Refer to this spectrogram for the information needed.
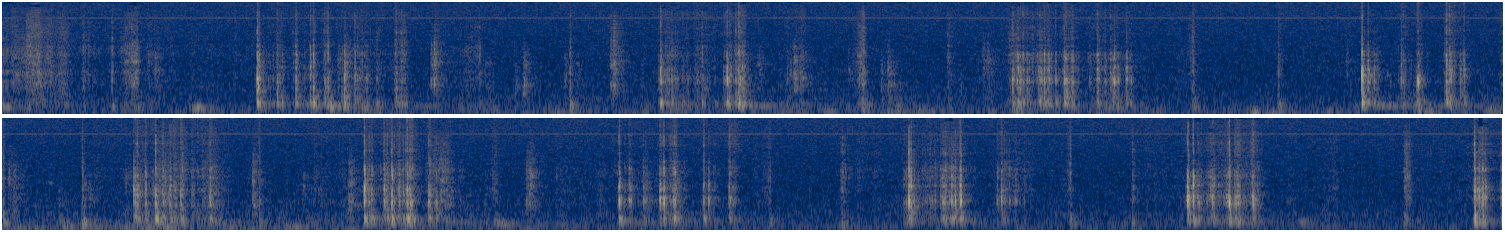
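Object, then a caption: Green floral foam block. Single fingertips poke and press new dents into the top of a solid green floral foam brick already covered in finger dents. Each press gives a short, dry, crunchy crackle with bright, brittle detail, coming in irregular bursts separated by brief quiet gaps.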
